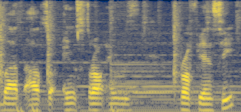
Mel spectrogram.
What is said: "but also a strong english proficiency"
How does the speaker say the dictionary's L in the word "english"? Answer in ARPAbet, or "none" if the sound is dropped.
none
